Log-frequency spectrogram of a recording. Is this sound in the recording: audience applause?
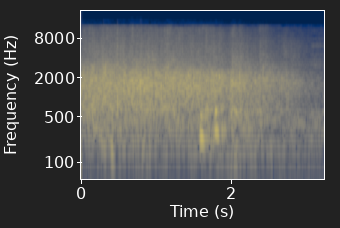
yes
